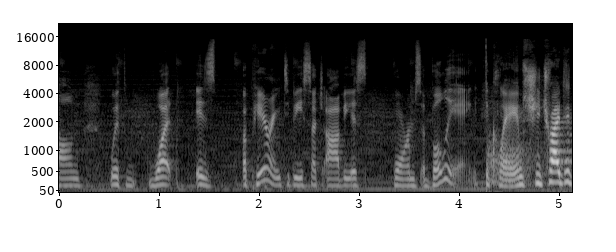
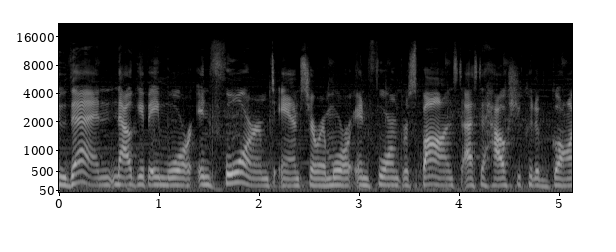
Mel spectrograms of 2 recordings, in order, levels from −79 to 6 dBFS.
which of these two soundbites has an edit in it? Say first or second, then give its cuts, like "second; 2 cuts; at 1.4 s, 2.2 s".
first; 1 cut; at 4.1 s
